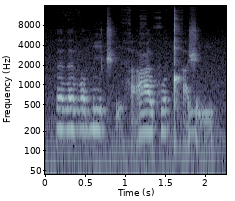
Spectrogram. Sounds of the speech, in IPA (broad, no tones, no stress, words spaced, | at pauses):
ɘðɘvo mit͡ʃʼḭ ha̰ʕa xʷɐǃʰa̰ ʒḭ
